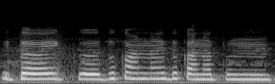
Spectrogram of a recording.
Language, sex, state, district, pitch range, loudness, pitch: Marathi, female, Maharashtra, Mumbai Suburban, 235-265 Hz, -15 LUFS, 250 Hz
